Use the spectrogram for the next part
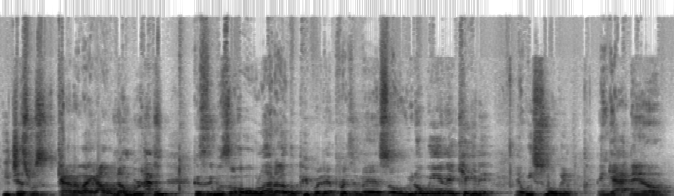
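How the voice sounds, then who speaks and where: A man's voice: mid-range voice, brisk, roomy sound. Rambling man telling a story. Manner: rambling, frequent filler phrases. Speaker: vlogger. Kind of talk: casual storytelling.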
